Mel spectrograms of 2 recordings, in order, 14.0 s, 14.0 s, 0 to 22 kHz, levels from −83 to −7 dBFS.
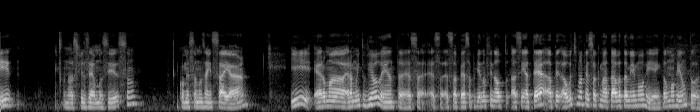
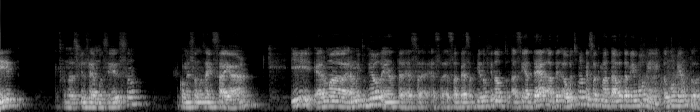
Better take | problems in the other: first | noise reduction (neural separator model SepFormer DNS4)

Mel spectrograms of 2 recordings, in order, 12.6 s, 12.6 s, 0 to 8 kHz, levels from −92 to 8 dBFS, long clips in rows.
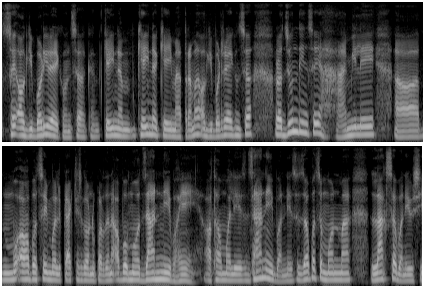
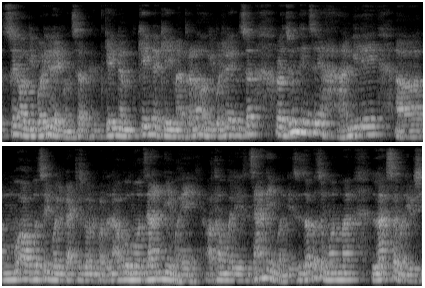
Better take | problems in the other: first | room echo; dies away in 0.5 s

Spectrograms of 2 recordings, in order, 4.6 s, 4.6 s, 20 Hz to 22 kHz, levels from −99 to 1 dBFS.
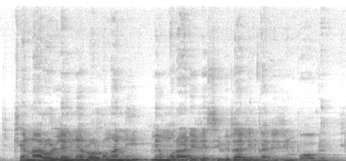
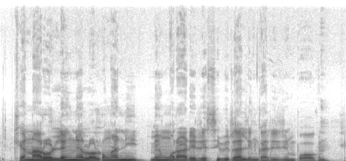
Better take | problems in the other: second | room echo; dies away in 0.8 s

